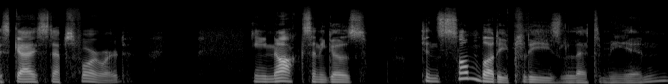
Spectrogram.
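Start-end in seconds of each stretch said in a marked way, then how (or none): 4.2-6.7 soft, quiet voice that still carries. Narrating a stranger stepping forward and knocking, soft yet well heard. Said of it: "In a soft yet well heard voice".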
